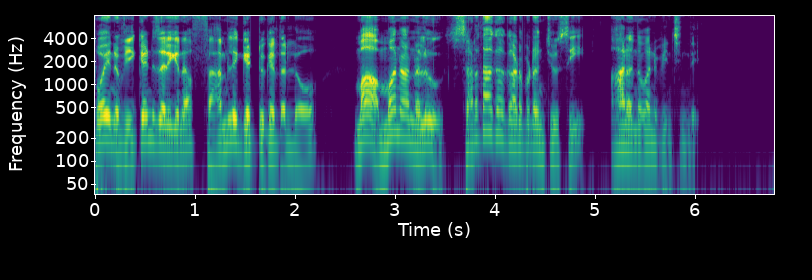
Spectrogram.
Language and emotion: Telugu, happy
